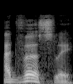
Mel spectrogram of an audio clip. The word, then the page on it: adversely: anglais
